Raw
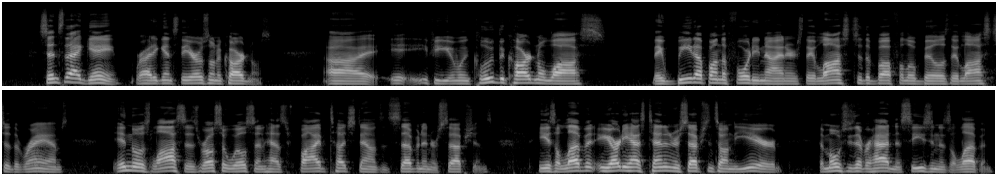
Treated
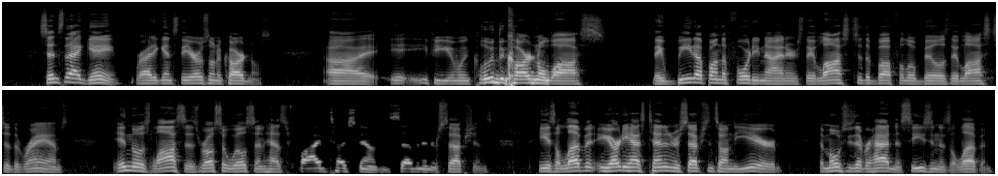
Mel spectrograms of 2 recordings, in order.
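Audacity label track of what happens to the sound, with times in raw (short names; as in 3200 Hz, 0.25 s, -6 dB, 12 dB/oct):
4.820000	5.470000	fast leveller amount 100%
12.830000	14.280000	spectral contrast raised exponent 2.6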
